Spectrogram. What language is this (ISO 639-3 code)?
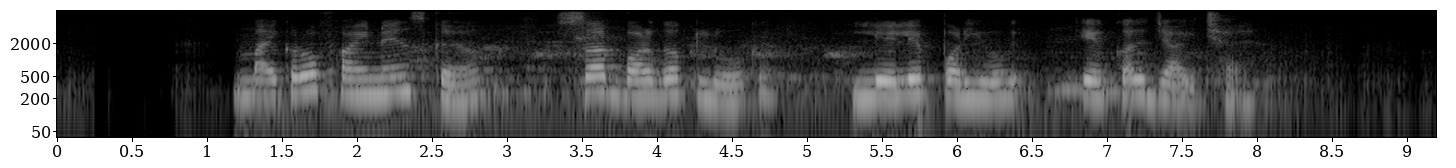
mai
